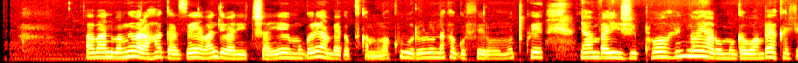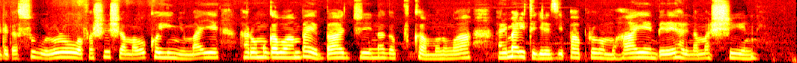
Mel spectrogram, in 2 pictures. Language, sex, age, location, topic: Kinyarwanda, female, 25-35, Kigali, health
